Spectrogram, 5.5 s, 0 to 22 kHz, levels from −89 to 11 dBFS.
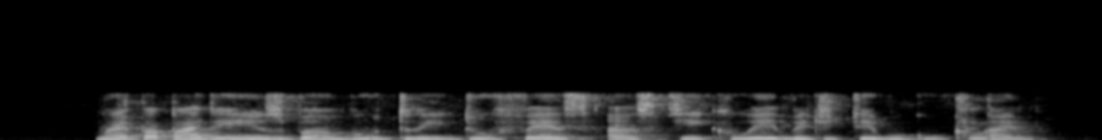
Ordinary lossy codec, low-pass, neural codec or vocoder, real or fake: none; 7.2 kHz; vocoder, 22.05 kHz, 80 mel bands, HiFi-GAN; fake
